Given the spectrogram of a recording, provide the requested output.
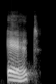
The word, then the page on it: ait: Indian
